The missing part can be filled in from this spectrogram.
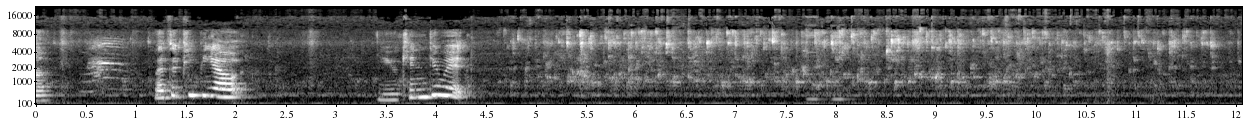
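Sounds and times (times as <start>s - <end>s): urine trickling into water: 4.5s - 12.0s.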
